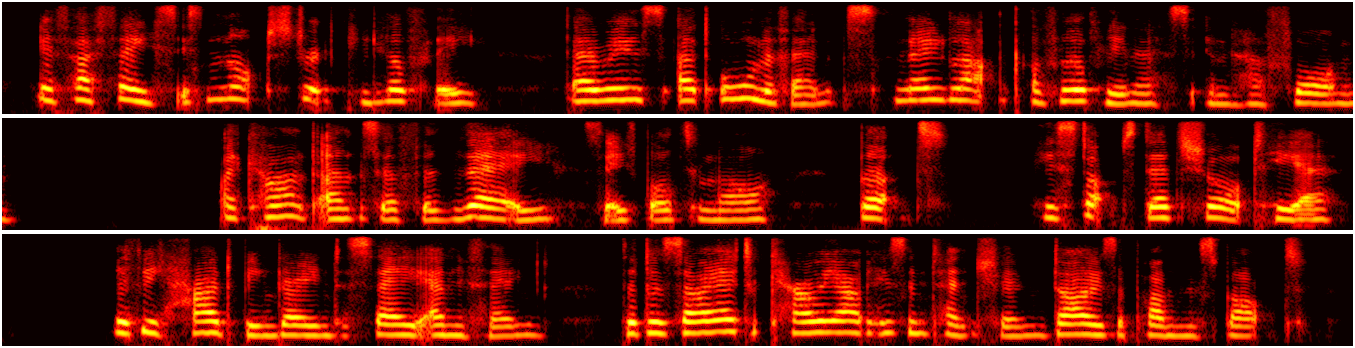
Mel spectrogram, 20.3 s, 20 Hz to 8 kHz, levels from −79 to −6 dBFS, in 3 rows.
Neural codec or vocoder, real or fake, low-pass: codec, 16 kHz, 2 kbps, FreqCodec, smaller model; fake; 7.2 kHz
